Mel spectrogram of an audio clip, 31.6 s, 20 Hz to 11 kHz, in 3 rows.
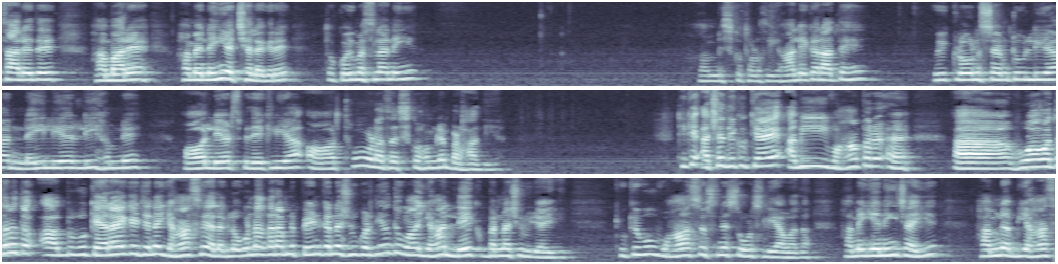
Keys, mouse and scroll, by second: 1.7 space, 2.1 click, 2.4 space, 3.9 alt+scroll up 1, 5.3 space, 5.7 click, 5.8 space, 8.9 click, 14.6-15.1 typing, 16.6 typing, 21.6 alt+], 22.1 typing, 25.6-29.6 drag, 29.6 ctrl+z.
